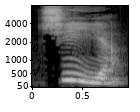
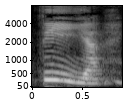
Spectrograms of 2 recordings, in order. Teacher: Aqui no Rio de Janeiro, por exemplo, nós pronunciamos ti, esse som chiado, né? Tia, né? Em outros lugares é tia.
